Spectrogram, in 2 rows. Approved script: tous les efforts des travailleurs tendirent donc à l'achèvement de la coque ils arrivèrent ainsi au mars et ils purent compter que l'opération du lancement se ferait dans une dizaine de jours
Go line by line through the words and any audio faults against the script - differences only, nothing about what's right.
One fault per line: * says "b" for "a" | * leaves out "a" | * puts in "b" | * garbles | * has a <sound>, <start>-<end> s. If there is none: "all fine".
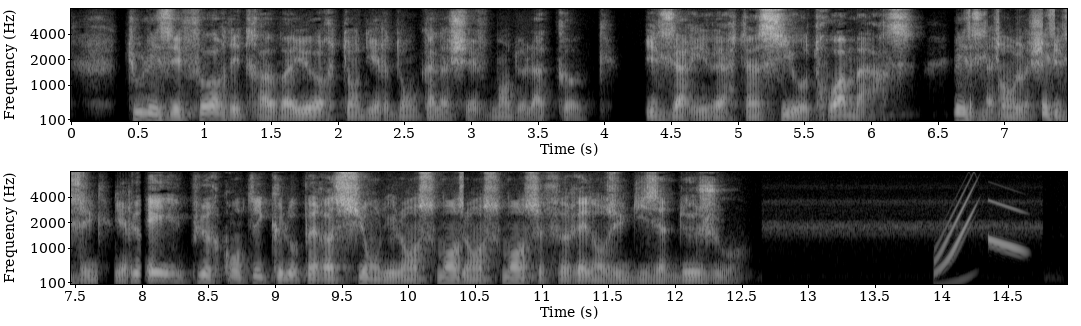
* garbles
* puts in "lancement"
* has a chirp, 13.9-14.7 s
